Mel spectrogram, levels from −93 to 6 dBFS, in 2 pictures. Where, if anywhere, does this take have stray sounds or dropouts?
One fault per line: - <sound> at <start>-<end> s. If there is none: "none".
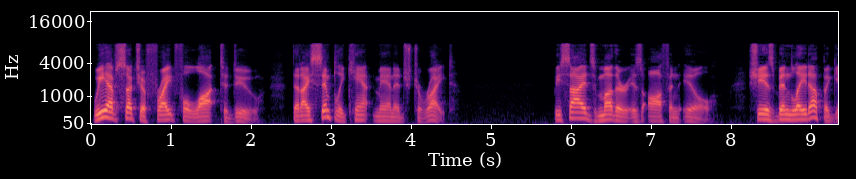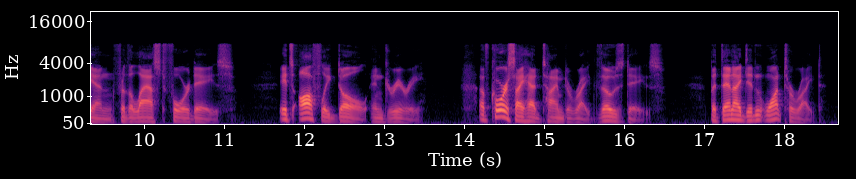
none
